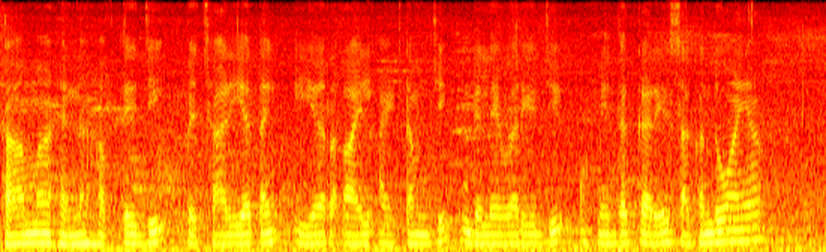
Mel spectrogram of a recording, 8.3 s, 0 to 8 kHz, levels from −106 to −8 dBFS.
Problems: none marked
